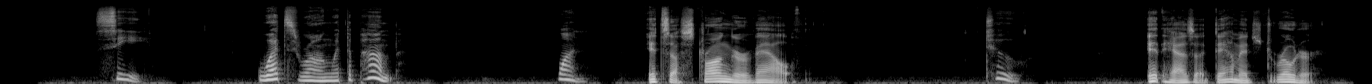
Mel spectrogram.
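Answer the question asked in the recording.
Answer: 2: It has a damaged rotor.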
